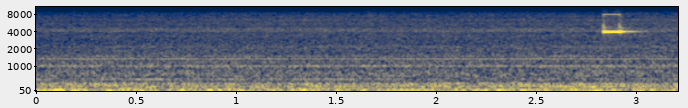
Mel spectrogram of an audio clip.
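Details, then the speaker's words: Ryobi RYI1000 1800W power station running a refrigerator, 19 hours into a discharge test: quiet hum, then one short high-pitched beep warning that only 4% battery is left. "beep we've got 4% left now when you hit 10% this thing starts flashing it's nice it's helpful"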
